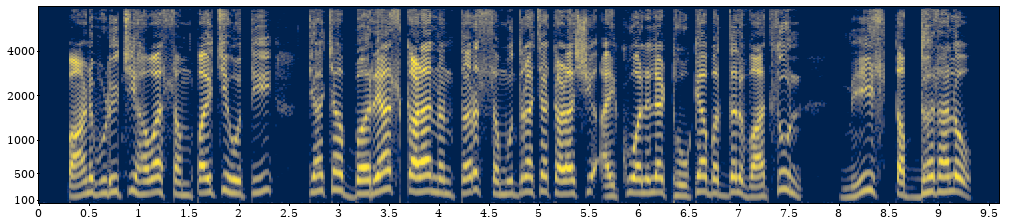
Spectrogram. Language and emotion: Marathi, surprised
